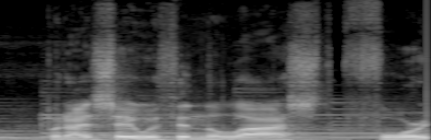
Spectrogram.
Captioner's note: none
